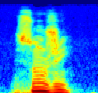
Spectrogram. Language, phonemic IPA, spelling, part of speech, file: French, /sɔ̃.ʒe/, songer, verb, Fr-songer.ogg
- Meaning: 1. to dream 2. to think (about), consider (that) 3. to ponder, to imagine, to consider 4. to dream about 5. to be preoccupied by, with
